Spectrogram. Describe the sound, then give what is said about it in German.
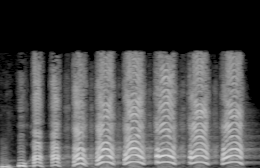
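A person imitates a chimpanzee with about nine loud hooting calls that climb steadily in pitch and grow into sharper, shrill whoops, delivered in a quick, even rhythm. “Mach mal einen Schimpansen.”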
